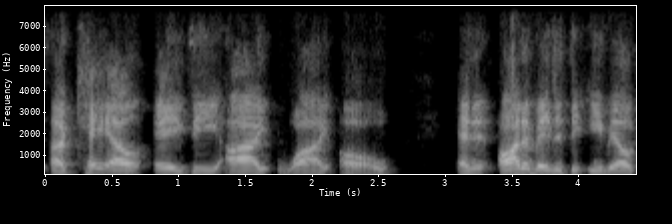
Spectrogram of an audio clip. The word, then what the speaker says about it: Klaviyo: A couple of my clients have that tool, and of course I can't pronounce it right. But it's Klaviyo, and it automated the email campaigns.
